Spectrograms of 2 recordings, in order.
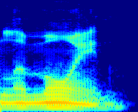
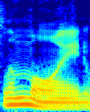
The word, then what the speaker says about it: Lemoine: name was Blake, and I believe you pronounce his last name Lemoine. Blake Lemoine was convinced that the thing was sentient.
